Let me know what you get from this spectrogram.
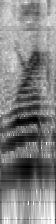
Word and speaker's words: Warwick: You can engage us on LinkedIn at Warwick Fairfax, and that is Warwick with the silent W in the middle, W-A-R-W-I-C-K, at Warwick Fairfax.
